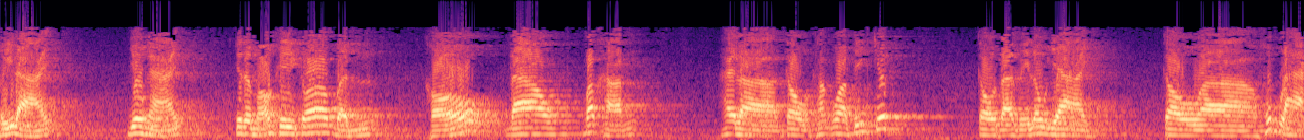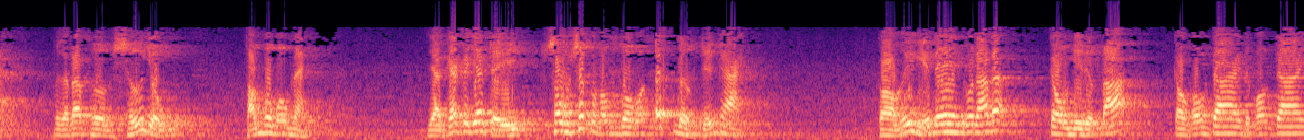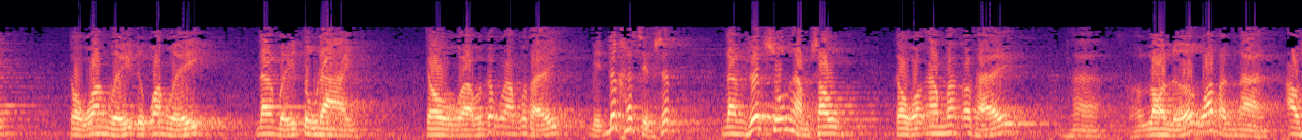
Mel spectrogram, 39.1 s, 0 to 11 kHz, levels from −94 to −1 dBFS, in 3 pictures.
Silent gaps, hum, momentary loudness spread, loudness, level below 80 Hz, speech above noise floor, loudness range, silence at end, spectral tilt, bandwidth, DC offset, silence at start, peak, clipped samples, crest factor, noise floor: none; none; 17 LU; -9 LUFS; -38 dBFS; 26 dB; 3 LU; 0 s; -9 dB/octave; 6 kHz; under 0.1%; 0 s; 0 dBFS; 0.3%; 10 dB; -34 dBFS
